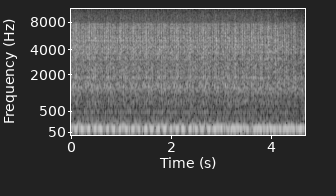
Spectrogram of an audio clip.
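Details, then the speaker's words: Mustang Cobra V8 idling just after spark plugs were regapped to .040 for a misfire: fast, light tick over the low rumble, from one side's cylinder head, not rod knock; cause unknown. "thing is it's definitely not like rod knock or anything it just sounds like it's coming from the head and i don't know what it is"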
